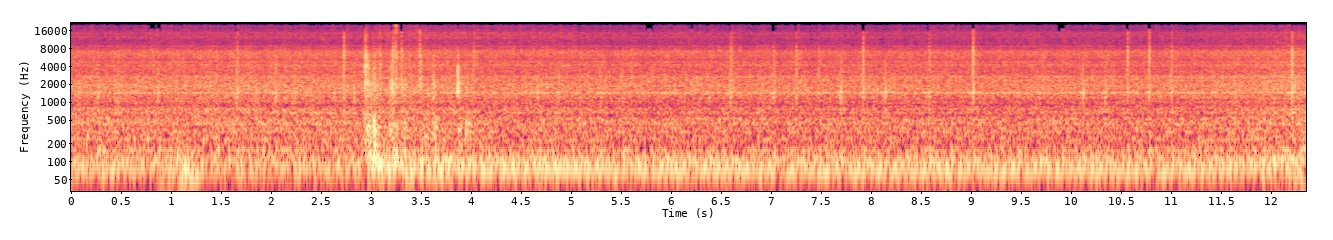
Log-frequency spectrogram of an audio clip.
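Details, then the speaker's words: Ford F-250 7.3 L Godzilla gasoline V8, hot day, serpentine belt removed per TSB, idle with light load; irregular sharp knocks, three or four a second, still present without belt — engine knock internal; engine later replaced. "he found the TSB where you take off the uh serpentine belt and to see if the noise is still there so this is the video clip of him doing that the noise is still present"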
